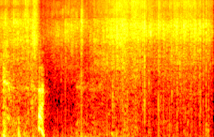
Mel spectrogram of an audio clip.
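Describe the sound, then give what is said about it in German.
A loud, steady sizzle of shrimp frying in a hot pan with garlic, chili and rosemary, a constant bright hiss with faint crackles after a brief clatter at the start. “Jetzt ist heiß genug. Und dann die Garnelen.”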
